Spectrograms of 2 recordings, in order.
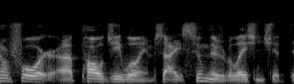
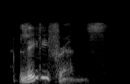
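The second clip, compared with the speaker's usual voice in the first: creepy stage whisper; 2 semitones lower than usual. Answering a co-host's question, in a creepy half-whisper. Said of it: "the way you whispered it sounded like weird".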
